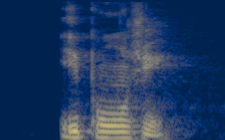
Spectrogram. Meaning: 1. to sponge (clean with a sponge) 2. to absorb
- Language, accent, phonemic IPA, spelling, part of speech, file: French, France, /e.pɔ̃.ʒe/, éponger, verb, LL-Q150 (fra)-éponger.wav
